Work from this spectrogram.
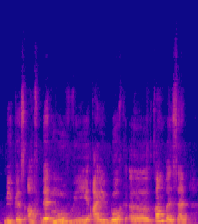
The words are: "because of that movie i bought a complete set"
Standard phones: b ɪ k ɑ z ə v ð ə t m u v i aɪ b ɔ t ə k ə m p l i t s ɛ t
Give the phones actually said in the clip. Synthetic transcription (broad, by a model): b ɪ k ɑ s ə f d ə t m u v i aɪ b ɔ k ə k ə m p ʌ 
